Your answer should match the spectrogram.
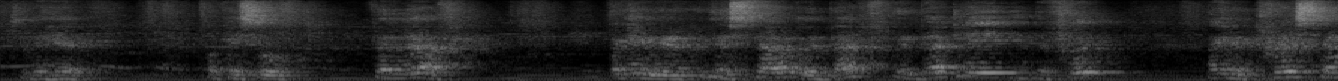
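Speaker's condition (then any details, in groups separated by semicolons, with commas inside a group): No condition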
